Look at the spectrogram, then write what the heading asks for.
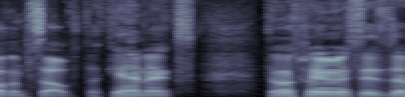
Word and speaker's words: Canuck: to call themselves the Canucks. The most famous is the Vancouver hockey team, but the rugby national team is also called the Canucks. Since sport is very much an activity. Canuck, not Kennick.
